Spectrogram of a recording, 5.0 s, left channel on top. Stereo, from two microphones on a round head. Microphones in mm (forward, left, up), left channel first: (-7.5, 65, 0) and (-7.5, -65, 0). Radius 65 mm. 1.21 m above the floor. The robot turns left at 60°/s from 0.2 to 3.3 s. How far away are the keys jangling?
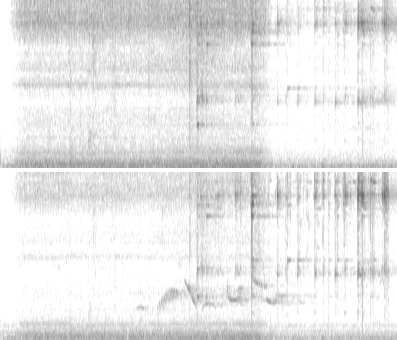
About 0.5 m.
